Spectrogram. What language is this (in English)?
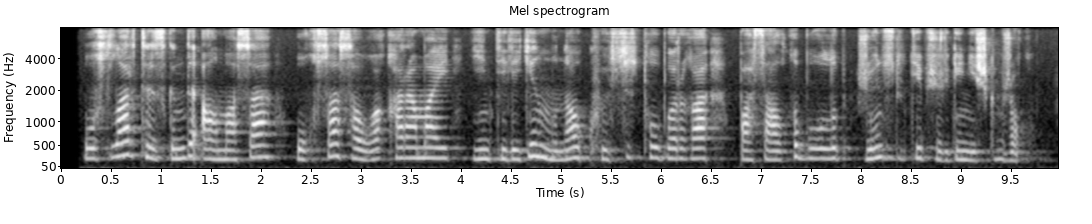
Kazakh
